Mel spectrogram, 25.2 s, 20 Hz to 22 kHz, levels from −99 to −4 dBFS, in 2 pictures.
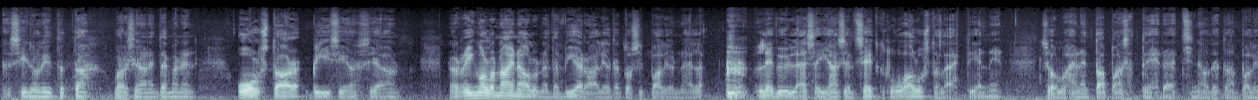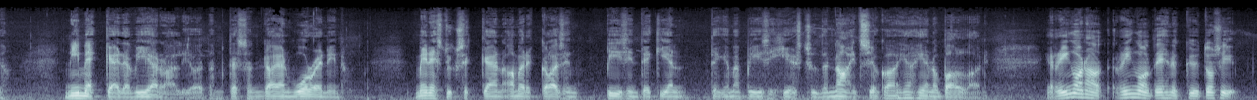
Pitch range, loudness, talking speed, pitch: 80-100 Hz, -25 LUFS, 145 wpm, 85 Hz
